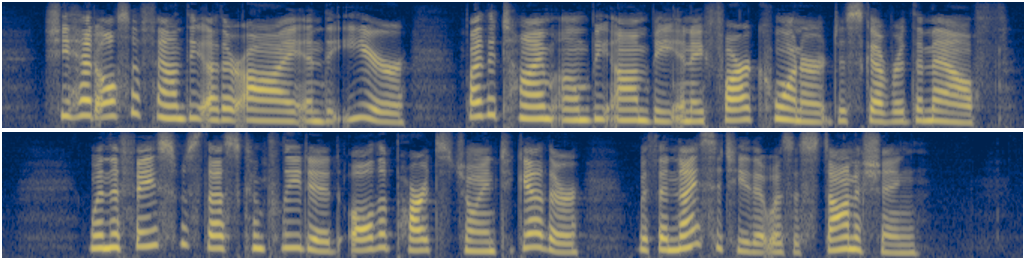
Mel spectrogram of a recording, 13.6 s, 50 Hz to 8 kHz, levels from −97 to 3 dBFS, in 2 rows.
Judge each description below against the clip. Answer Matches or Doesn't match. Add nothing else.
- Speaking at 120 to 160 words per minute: Doesn't match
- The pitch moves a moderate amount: Matches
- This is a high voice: Matches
